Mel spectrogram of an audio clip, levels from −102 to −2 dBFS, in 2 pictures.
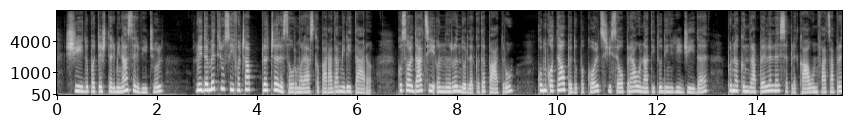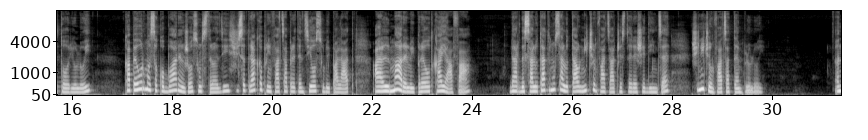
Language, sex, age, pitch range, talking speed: Romanian, female, 30-49, 175-230 Hz, 145 wpm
